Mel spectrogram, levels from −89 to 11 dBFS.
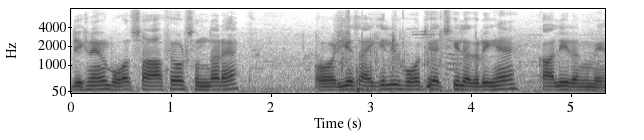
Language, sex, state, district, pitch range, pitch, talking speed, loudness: Hindi, male, Delhi, New Delhi, 125-140 Hz, 130 Hz, 245 wpm, -14 LUFS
